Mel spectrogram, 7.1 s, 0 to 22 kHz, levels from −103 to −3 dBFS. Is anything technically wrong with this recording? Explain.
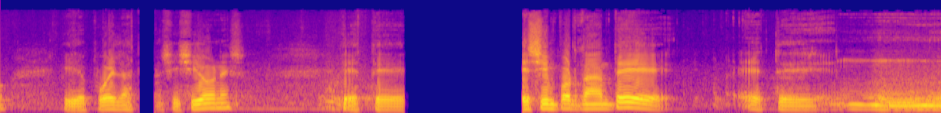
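Yes. From 1.04 to 1.22 s there is a likely Bluetooth dropout: packets missed the headphones' deadline and were discarded, leaving a hole before the sound resumes further along. From 3.03 to 3.92 s there is an audio dropout to silence, likely from a lost input while the recorder kept writing silence. The sound cuts off into silence with no room tone for about 0.89 s, and the missing audio is gone.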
